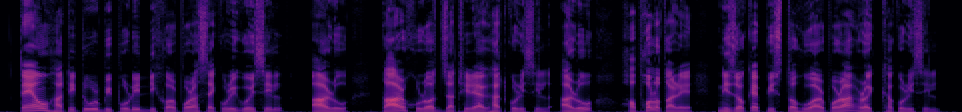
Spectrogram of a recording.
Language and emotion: Assamese, neutral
